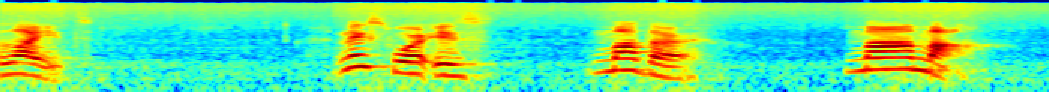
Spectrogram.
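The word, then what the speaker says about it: 妈妈: Mama. Mama. Usually in Mandarin, when we talk about the family member, the second syllable will be repeated and marked in a neutral tone.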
